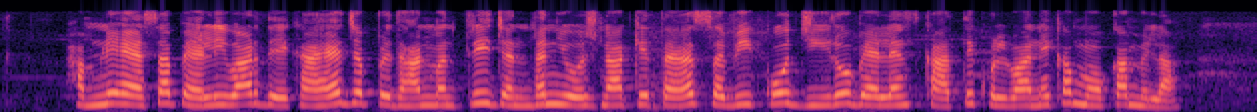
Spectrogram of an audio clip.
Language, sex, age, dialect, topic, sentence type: Hindi, female, 18-24, Kanauji Braj Bhasha, banking, statement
